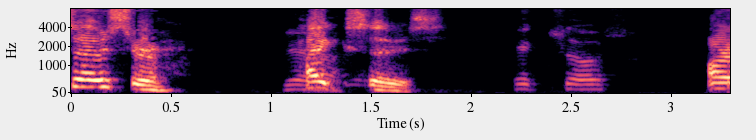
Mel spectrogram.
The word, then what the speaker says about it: Hyksos: since they kicked out the how do you pronounce it Hicks Oh sir Hyksos all right the Hyksos had been kicked out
